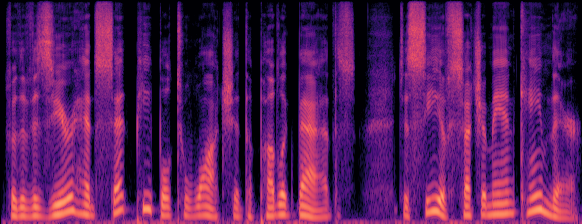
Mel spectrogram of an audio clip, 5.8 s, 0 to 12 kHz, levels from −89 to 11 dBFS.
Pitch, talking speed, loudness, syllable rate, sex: 145 Hz, 205 wpm, -17 LUFS, 4.6 syllables/s, male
